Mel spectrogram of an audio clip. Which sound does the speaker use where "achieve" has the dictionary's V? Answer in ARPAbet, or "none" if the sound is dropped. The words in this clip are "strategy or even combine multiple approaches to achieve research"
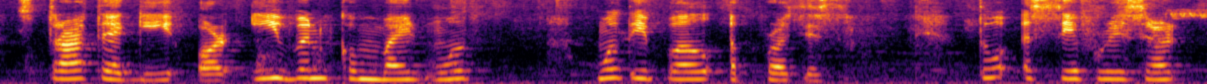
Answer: F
